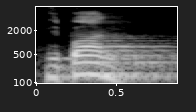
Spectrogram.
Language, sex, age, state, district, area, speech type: Manipuri, male, 18-30, Manipur, Kakching, rural, read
